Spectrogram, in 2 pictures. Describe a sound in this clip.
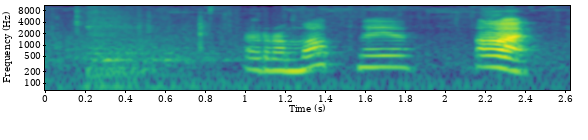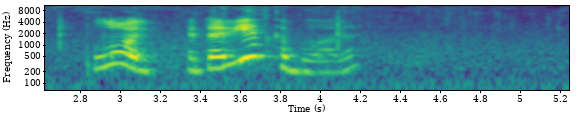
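A young woman speaks with animation into a microphone.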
